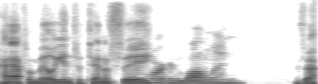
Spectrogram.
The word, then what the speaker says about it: Wallen: I I can't I don't wow U Morgan Wallace is donating a half a million to Tennessee Wallen is that how you say his name yeah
